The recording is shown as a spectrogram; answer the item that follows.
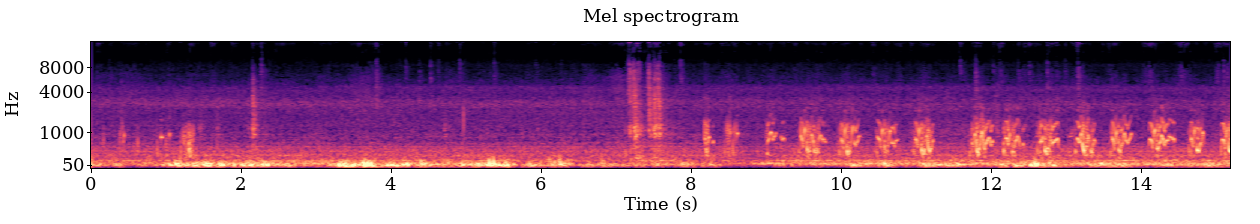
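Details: Female skinny pig Tomato, pleased while being petted, starts quietly, then after a brief rustle settles into a steady run of short squeaky chirps repeated about twice a second until the end.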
